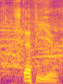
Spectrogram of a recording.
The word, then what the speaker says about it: Stefiuk: Right-handed batter Zach Fisher DHing for the right fielder Nico Stefiuk. Stefiuk is the pronunciation.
